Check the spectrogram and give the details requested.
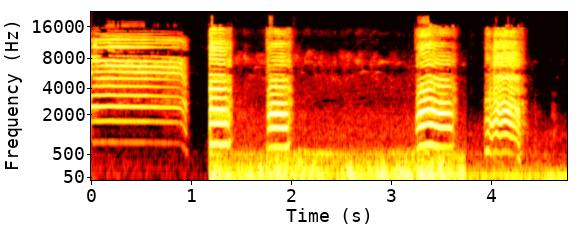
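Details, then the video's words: Goat screaming in a compilation of human-like goat screams: a long, loud, strained harmonic cry, then three shorter hoarse screams with wavering pitch, over background rumble and handling noise. "Is that a Human or a Goat? Hilarious Screams Compilation!"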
